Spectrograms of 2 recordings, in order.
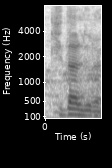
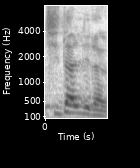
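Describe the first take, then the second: First: The word begins with a 'g' sound. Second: The word begins with a 'j' sound. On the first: The speaker calls it right. "기다리라 했지" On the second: The speaker calls it wrong. "내가 언제 지달리라 그래서"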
